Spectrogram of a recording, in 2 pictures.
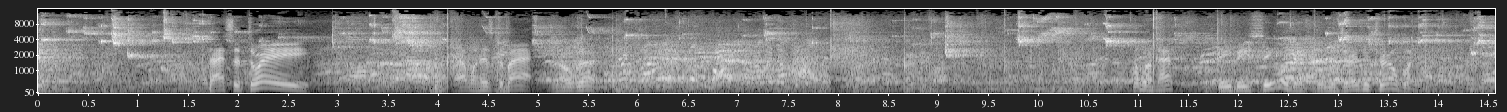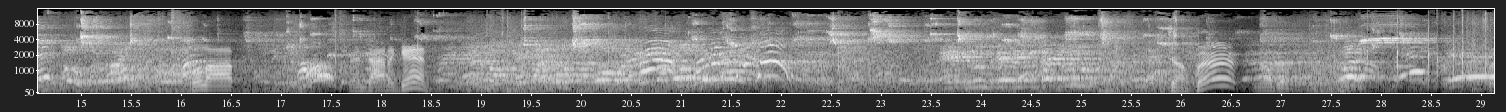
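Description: Players shout to each other in a large echoing gym.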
